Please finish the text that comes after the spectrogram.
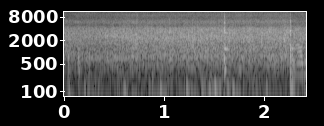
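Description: Saag greens frying in a pan with eggplant and potato, a steady close sizzle with a few scraping stirs and soft clicks of a spatula, no voices.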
